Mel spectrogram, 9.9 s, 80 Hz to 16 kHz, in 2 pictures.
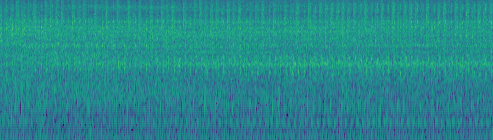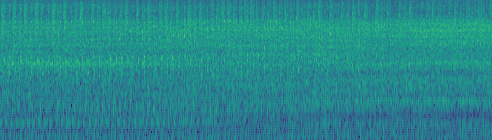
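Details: Brute Briggs and Stratton 550e pressure washer engine under pump load: loud steady run with slightly ragged burbly beat, running rich; needs a new carb main jet.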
